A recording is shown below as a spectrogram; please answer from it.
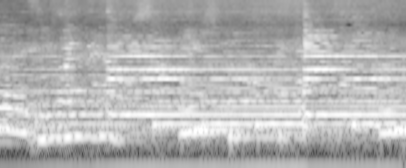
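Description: Acoustic guitar played live, a run of ringing chords changing about every second.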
